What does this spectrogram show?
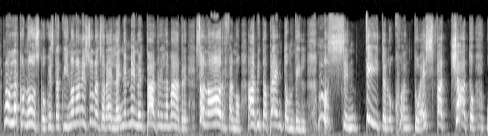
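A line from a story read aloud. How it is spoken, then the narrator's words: Girl screaming. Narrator (Italian): urlò la ragazza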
